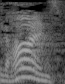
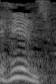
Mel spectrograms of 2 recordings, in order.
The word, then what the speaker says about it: hinds': But old Ted didn't pronounce it hinds' feet. He said hens' feet.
